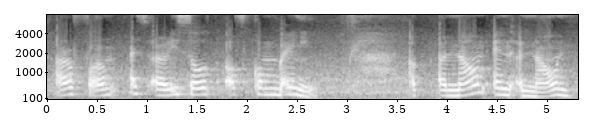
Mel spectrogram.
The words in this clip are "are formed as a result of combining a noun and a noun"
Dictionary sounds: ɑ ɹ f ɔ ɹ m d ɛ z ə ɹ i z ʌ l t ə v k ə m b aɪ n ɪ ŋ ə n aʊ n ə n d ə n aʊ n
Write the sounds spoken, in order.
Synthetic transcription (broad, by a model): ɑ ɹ f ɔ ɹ m ɛ s ə ɹ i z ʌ l t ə f k ə m b aɪ n ɪ ŋ ə n aʊ n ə n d ə n aʊ n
